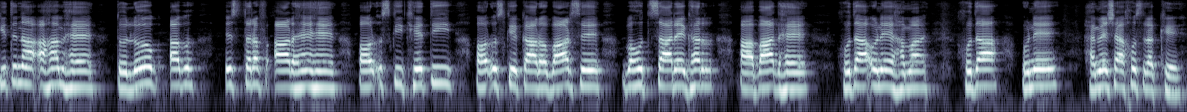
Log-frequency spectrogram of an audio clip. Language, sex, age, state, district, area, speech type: Urdu, male, 18-30, Bihar, Purnia, rural, spontaneous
